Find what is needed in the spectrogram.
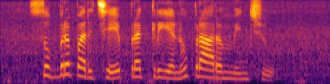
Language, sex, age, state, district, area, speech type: Telugu, female, 30-45, Andhra Pradesh, East Godavari, rural, read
